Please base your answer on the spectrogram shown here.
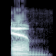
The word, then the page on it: em: American English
